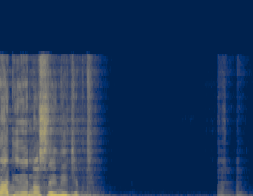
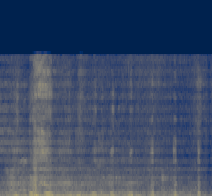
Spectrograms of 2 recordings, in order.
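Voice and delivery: breathy laugh; 14 dB quieter than usual. Real, not acted. Laugh after mocking.

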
